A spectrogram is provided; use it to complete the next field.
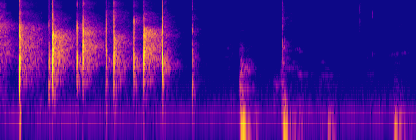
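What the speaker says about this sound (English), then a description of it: "Clap it up for the class." A small class claps with a quick run of sharp, close hand claps, then a few scattered, softer claps that trail off into near silence.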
